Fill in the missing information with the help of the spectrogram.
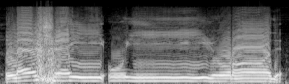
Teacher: lembutkan dalam melafalkan ya sukun yang di dalam dengan fathah karena dia ada bacaan lin, lembut di dalam melafalkannya.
